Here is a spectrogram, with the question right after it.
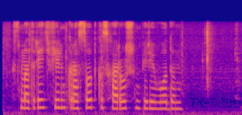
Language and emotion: Russian, neutral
